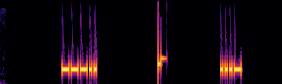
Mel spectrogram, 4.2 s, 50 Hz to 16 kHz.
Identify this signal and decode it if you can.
Morse code, heard as a keyed tone, about 36 wpm, 700 Hz. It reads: 8 V
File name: Single-Letter-Number-35wpm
